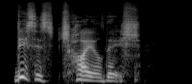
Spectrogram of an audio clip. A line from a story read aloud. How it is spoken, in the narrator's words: he spat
